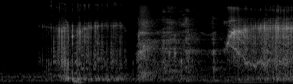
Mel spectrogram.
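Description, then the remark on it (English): Someone makes a wine-tasting slurp, drawing air noisily through the lips in three hissy, bubbly pulls over about three seconds, each fairly loud and wet-sounding, with no talking. “Oh, do you want me to do the sipping sound?”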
